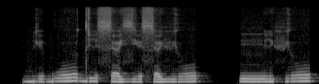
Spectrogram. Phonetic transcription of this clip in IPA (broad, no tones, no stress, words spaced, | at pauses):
bʲebwodisɛ zʲesɛvʲo | nːifʲo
